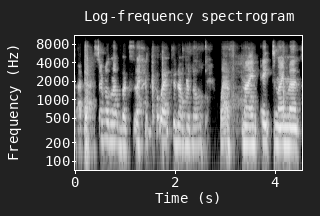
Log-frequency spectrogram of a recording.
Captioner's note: laughs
